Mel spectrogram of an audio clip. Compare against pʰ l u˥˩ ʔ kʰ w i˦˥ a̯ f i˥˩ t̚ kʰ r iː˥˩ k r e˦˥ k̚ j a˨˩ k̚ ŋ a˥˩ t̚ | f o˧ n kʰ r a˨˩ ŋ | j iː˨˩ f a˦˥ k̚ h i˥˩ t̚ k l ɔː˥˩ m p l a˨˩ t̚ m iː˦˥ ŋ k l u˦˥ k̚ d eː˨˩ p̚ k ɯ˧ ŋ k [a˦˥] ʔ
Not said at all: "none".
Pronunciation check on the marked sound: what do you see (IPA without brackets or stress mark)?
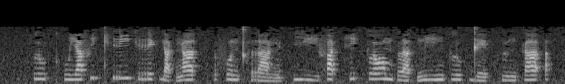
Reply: a˦˥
